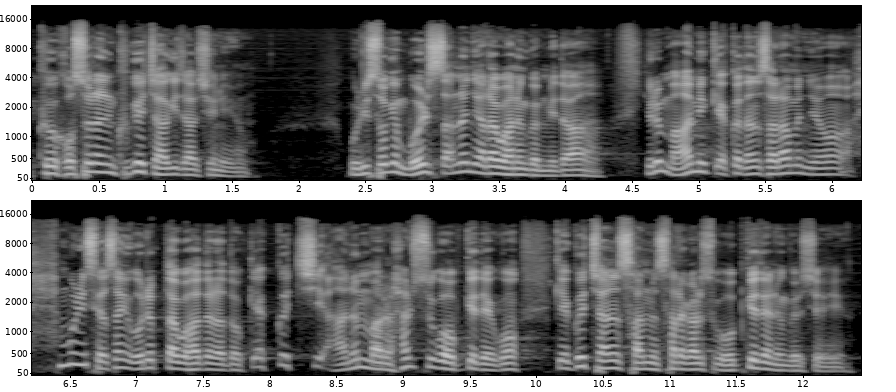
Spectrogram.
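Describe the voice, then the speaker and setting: Preaching at a dawn prayer service in a large sanctuary, this older Gyeongsang-born pastor uses a warm voice that sits on the high side. He keeps the sermon conversational, weaving in stories and rhetorical questions. A long reverb from the church hall fills the recording.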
